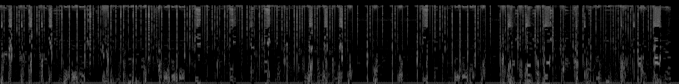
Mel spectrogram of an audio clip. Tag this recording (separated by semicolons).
noise; speak-and-spell; music; circuit-bending; micro; digital; broken-toy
